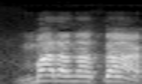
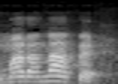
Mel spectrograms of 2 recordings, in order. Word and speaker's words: Maranata: E agora eu clamo do aramaico Maranatá, como dizemos nós católicos, ou Maranata, como dizem nossos irmãos separados, os evangélicos ou protestantes.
